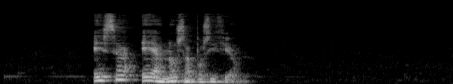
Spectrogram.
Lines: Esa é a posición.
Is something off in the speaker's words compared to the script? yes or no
yes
